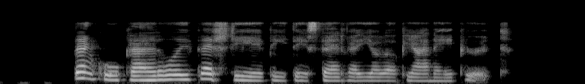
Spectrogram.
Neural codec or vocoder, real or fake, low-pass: codec, 16 kHz in and 24 kHz out, 1.1 kbps, FireRedTTS-2 codec; fake; 7.2 kHz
